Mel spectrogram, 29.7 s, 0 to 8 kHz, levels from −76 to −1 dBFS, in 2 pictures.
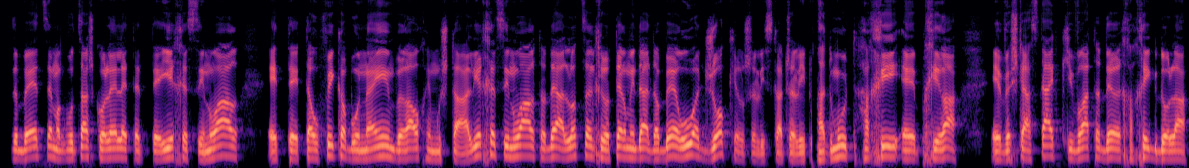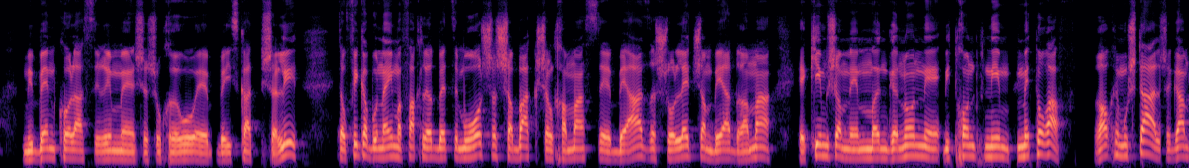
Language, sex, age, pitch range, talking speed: Hebrew, male, 30-49, 115-135 Hz, 135 wpm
